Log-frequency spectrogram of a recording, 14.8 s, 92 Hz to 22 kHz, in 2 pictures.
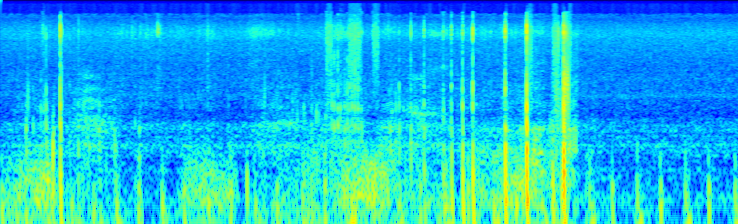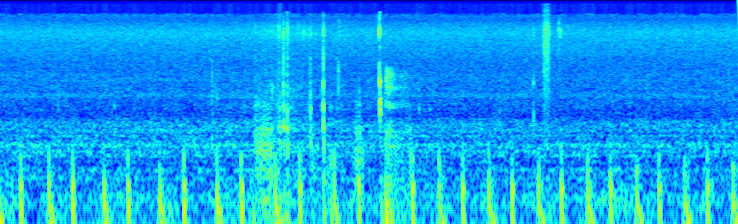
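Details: Rapid heartbeat at 134 bpm after intense exercise, loud enough to hear without a microphone at first: fast, regular heart thumps with rustling and heavy breathing noise early on.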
